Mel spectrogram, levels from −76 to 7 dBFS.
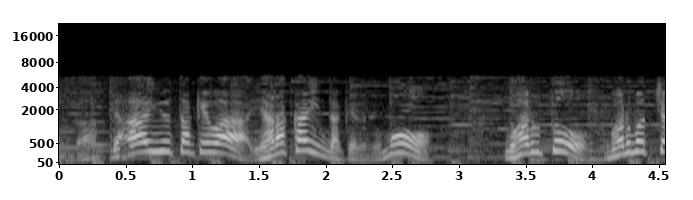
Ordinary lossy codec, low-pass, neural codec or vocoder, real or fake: none; 5.4 kHz; none; real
